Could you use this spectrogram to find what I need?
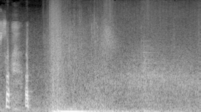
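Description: An explosion booms loudly, then rumbles away.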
